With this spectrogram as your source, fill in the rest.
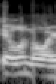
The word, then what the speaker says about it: Illinois: understand that there's no the s on Illinois is silent D is not spelled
